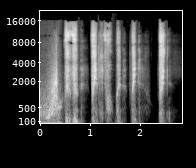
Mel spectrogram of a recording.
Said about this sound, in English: There we go. Got it all tied up. Why do you have to tie it up and then zip it? Just zip it. Did you add new straps? I think that's the string tightening.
